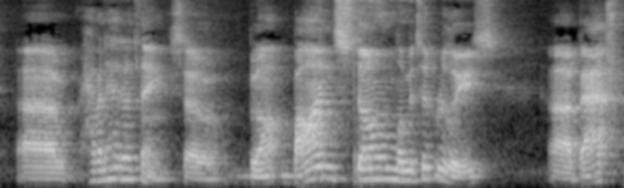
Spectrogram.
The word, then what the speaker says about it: Bondstone: Do believe it's pronounced Bondstone. Oh, and I haven't had a drop, so not a drop, but yes, Bondstone, not Bondstone.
